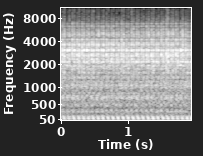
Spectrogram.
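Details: Odd noise from a Leo 250 small single-cylinder at idle: quick, even pulsing beat with a harsh rattly hiss over it; cause unclear, abnormal engine noise.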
